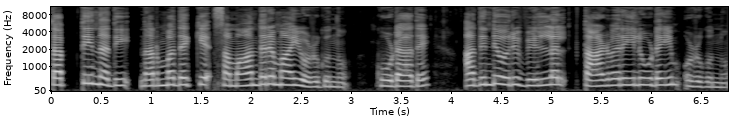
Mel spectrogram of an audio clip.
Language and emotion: Malayalam, neutral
